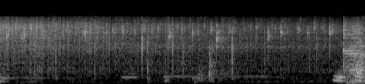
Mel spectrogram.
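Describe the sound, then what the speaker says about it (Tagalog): Garlic sautéing in hot cooking oil in a pan, a steady close sizzle with crackle and occasional spatula scrapes, heard alone without talk. "Igisa natin sa bawang."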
